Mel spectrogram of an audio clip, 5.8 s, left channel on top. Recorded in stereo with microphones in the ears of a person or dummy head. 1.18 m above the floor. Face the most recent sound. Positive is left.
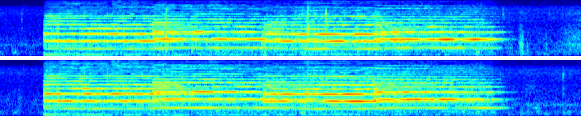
turn(degrees=-40)  # may be behind; listen again after turning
